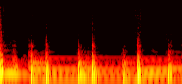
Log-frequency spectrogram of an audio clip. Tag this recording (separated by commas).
Musical instrument, Guitar, Bass guitar, Plucked string instrument, Music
